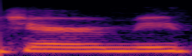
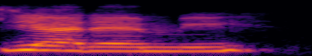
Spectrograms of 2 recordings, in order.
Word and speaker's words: Yaremi: usually people mispronounce my name saying Jeremy too. How do you pronounce your name? It's Yaremi. Excuse me.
